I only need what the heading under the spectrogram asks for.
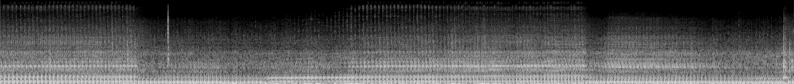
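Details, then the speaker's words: Royal Enfield Bullet Standard 350 single-cylinder, before repair: steady thump with a sharp puffing tick on each beat, louder than normal; exhaust leaking at the front pipe joint, new packing to be fitted. "हल्की सी आवाज leakage हो रही है इसलिए proper आवाज नहीं आ पा रही है"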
